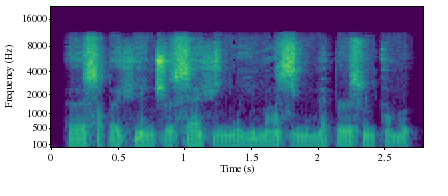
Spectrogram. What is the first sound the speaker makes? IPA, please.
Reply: əː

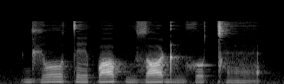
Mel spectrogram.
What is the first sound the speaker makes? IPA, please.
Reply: d͡ʒ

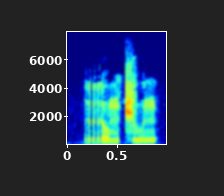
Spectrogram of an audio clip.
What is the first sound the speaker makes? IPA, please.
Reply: r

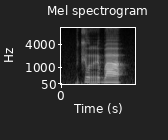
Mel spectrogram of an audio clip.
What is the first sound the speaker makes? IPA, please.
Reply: t͡ʃ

